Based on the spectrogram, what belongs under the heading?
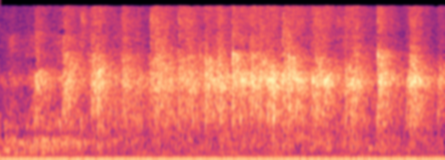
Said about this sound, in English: Just as a note, you guys can clap.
